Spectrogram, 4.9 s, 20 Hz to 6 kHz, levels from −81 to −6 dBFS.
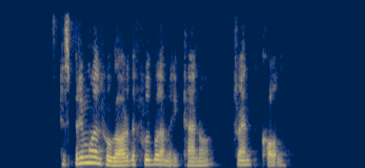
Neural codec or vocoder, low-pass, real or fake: none; 5.4 kHz; real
